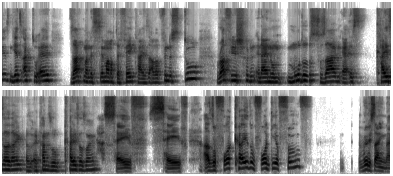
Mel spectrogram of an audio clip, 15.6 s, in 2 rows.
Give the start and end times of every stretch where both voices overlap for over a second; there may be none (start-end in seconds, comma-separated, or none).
none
